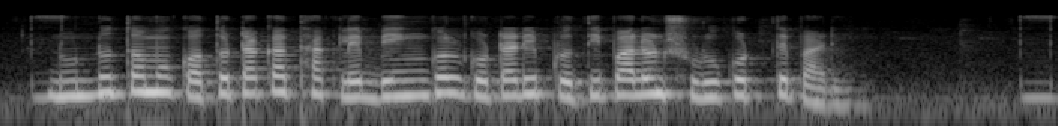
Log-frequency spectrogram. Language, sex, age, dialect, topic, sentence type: Bengali, female, 46-50, Standard Colloquial, agriculture, question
